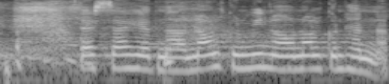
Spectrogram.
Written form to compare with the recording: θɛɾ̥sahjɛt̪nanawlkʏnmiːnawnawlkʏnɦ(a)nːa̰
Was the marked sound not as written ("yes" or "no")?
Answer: yes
